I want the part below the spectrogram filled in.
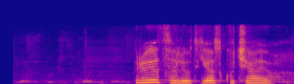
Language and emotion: Russian, neutral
